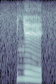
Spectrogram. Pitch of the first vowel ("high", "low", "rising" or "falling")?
falling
